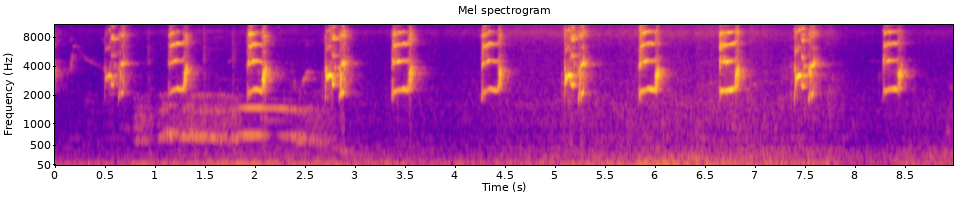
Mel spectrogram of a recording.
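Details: Long-tailed shrike singing as a training recording to prompt a lazy shrike: short scratchy high notes repeated about every three quarters of a second, with a faint steady tone behind the first seconds.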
